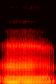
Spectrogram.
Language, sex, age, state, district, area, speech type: Bengali, male, 30-45, West Bengal, Cooch Behar, urban, spontaneous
